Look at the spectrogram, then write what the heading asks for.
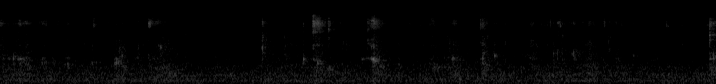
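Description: Faint close-up eating sounds: chewing and crunching of tortilla chips and nachos, with scattered small crackles and clicks spread through the quiet.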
